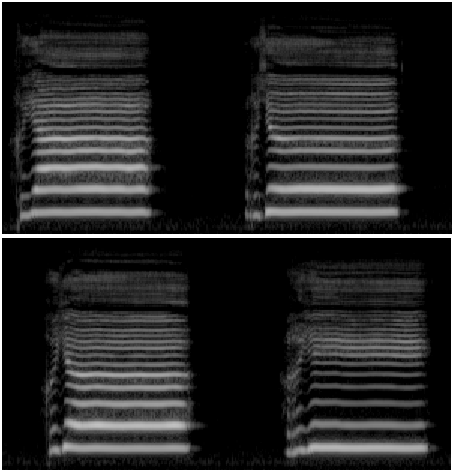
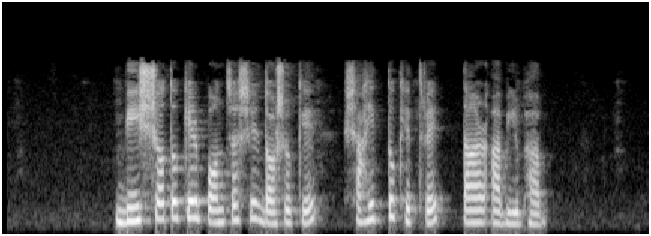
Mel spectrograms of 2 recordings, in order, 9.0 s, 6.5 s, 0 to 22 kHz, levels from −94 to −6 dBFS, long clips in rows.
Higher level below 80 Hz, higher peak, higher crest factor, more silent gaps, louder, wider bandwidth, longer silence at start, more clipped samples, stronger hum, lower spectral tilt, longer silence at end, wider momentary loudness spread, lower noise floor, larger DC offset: second, under -90 dBFS vs -58 dBFS; second, -22 dBFS vs -2 dBFS; about the same, 14 dB vs 16 dB; neither; second, -33 LUFS vs -16 LUFS; first, 17 kHz vs 8.2 kHz; second, 0.15 s vs 1.15 s; neither; neither; second, -0.5 dB/octave vs -3 dB/octave; second, 0.25 s vs 1.05 s; first, 12 LU vs 9 LU; first, -82 dBFS vs -65 dBFS; neither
